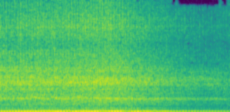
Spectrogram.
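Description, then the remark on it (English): Street traffic on a commercial strip in Portland, Oregon: a steady, loud low engine rumble like a vehicle idling, with a slight uneven throb and no voices, lasting a couple of seconds. “To see this process in action, I headed to a commercial strip here in Portland, Oregon.”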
